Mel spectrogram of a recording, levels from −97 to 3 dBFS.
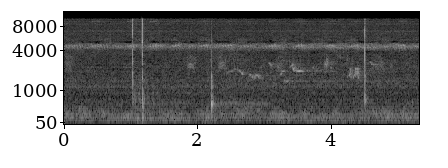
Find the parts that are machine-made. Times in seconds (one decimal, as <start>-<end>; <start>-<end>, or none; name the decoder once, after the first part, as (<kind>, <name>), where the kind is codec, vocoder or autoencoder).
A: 0.0-5.3 (vocoder, BigVGAN v2)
